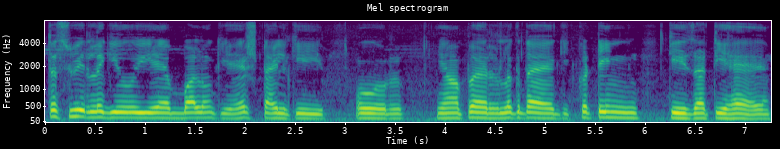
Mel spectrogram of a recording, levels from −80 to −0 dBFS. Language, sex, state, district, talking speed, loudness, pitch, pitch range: Hindi, male, Rajasthan, Bikaner, 155 wpm, -13 LUFS, 145 Hz, 135-155 Hz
